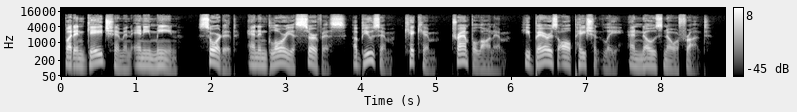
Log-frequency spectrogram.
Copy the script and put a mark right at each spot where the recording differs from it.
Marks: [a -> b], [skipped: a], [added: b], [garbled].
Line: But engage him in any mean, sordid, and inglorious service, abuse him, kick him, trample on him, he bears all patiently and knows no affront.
But engage him in any mean, sordid, and inglorious service, abuse him, kick him, trample on him, he bears all patiently and knows no affront.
